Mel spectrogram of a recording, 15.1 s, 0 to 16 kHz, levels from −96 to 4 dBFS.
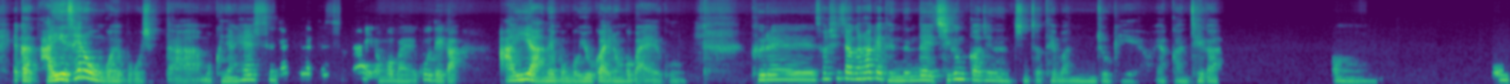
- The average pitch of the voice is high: No, medium, 160 Hz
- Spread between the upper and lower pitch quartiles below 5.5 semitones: No, wide, 6.6 semitones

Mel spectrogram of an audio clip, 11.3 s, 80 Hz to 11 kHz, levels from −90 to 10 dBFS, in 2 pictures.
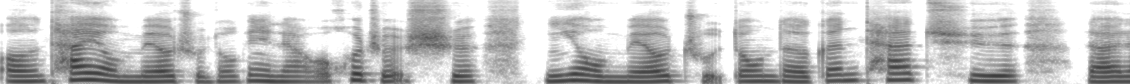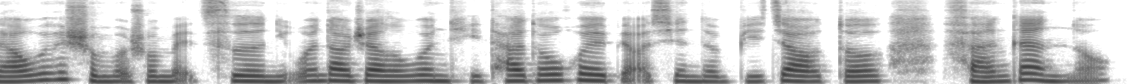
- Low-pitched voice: No, high, 205 Hz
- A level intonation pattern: Yes, narrow, 2.0 semitones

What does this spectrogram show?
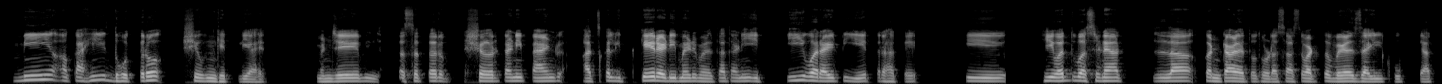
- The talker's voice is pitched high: No, medium, 155 Hz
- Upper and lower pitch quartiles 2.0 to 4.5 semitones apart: Yes, narrow, 2.6 semitones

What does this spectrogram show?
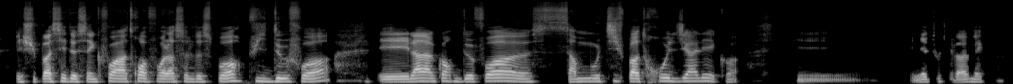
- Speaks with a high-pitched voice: No, medium, 140 Hz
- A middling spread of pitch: No, narrow, 1.9 semitones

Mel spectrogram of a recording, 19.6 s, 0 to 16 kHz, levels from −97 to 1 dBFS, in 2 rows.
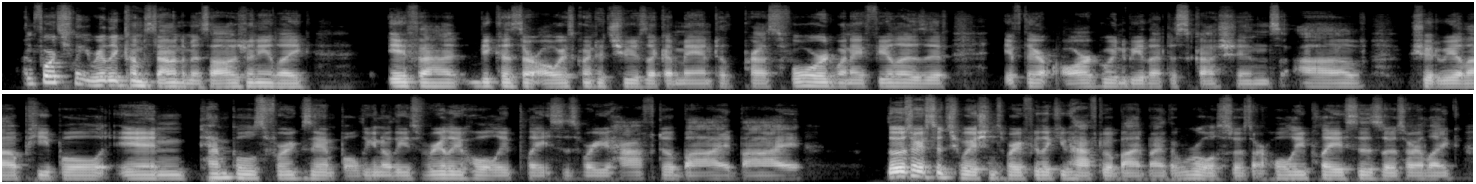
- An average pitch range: No, narrow, 1.7 semitones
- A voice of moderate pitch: No, low, 105 Hz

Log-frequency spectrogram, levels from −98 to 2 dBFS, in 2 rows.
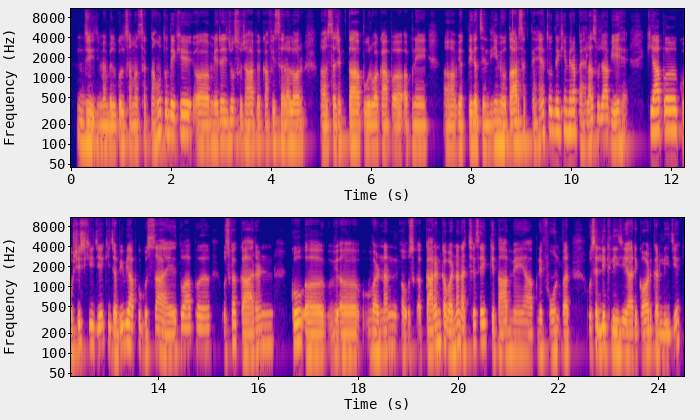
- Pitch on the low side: Yes, low, 105 Hz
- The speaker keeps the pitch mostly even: No, average, 3.3 semitones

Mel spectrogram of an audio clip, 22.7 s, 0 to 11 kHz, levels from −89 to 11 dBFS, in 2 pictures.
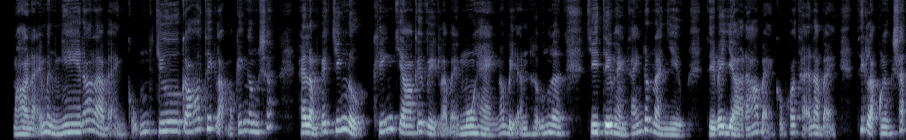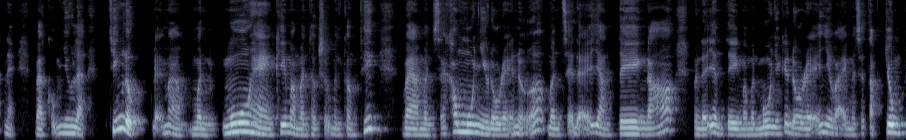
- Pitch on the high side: No, medium, 160 Hz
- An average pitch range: No, wide, 5.7 semitones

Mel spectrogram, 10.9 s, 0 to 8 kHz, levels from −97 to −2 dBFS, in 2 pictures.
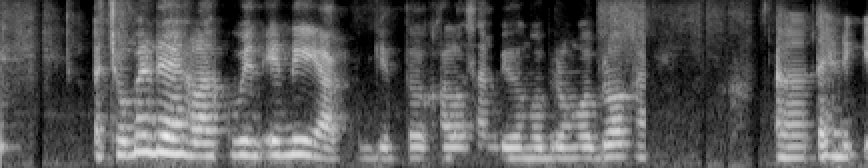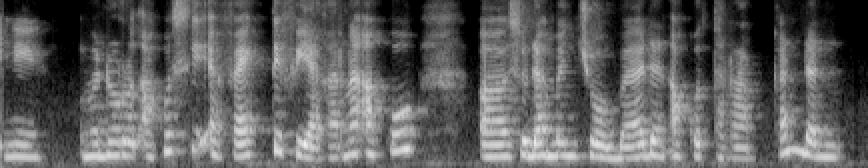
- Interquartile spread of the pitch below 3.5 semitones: No, average, 3.8 semitones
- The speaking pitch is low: No, high, 220 Hz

